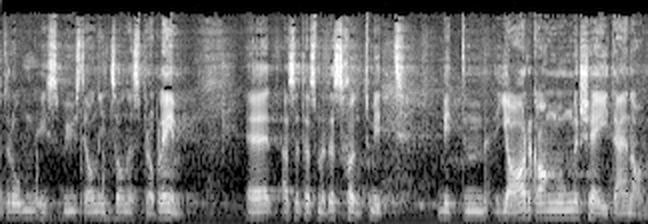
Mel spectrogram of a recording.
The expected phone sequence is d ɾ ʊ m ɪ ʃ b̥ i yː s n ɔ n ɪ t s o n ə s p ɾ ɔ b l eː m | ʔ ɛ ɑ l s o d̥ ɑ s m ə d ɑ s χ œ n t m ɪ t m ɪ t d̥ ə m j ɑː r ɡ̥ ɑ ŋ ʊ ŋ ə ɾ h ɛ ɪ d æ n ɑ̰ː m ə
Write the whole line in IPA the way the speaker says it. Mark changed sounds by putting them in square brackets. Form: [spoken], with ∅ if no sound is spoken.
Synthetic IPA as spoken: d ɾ ʊ m ɪ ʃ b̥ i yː s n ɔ n ɪ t s o n ə s p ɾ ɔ b l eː m | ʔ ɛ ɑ l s o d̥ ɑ s m ə d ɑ s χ œ n t m ɪ t m ɪ t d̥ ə m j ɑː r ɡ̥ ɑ ŋ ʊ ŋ ə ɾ [ʃ] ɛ ɪ d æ n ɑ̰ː m ə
